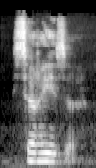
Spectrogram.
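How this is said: The final e is pronounced as a schwa.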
